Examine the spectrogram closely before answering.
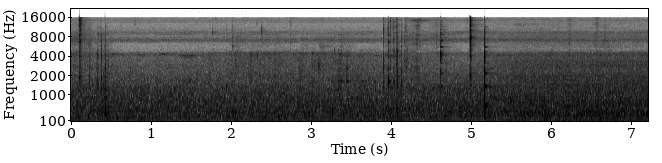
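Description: Metal kitchen tongs clicking and tapping against a plastic tray and a plate as a crab is lifted and set down. There are a couple of sharp clicks near the start and a quick run of clicks about four to five seconds in, over a steady background hiss.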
